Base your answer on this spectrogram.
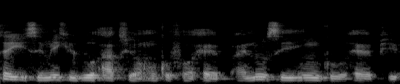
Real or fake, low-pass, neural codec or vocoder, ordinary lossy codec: real; none; none; none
